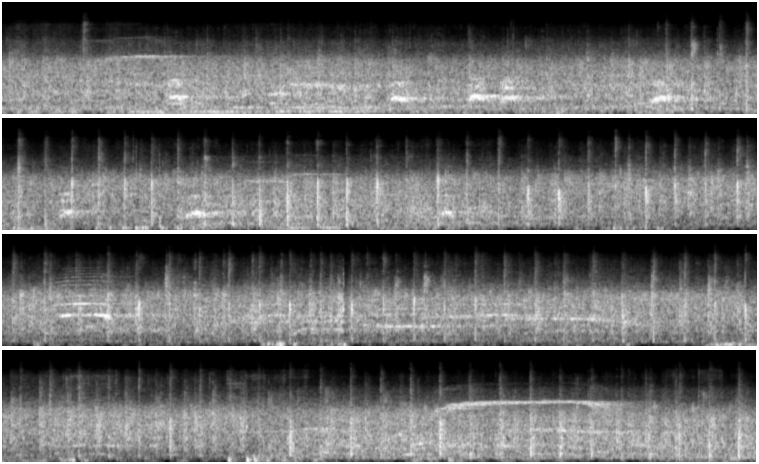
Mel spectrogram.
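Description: Many neighbours clapping from the surrounding balconies and windows: a steady, spread-out applause of countless hand claps, with voices calling out here and there.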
